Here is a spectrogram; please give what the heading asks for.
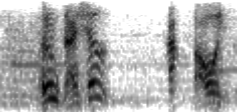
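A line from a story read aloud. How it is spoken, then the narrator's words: Shout. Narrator (Vietnamese): Một tên thám tử quát lên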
